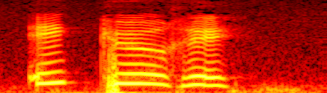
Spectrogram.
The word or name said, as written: Ecoeure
